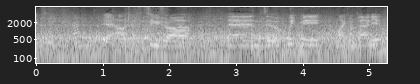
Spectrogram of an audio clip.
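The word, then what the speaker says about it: Timișoara: Yeah, okay, Timisoara.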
